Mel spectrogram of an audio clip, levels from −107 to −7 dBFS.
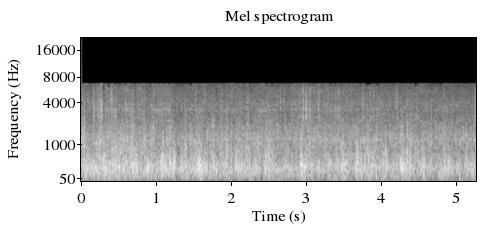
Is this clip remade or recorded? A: remade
